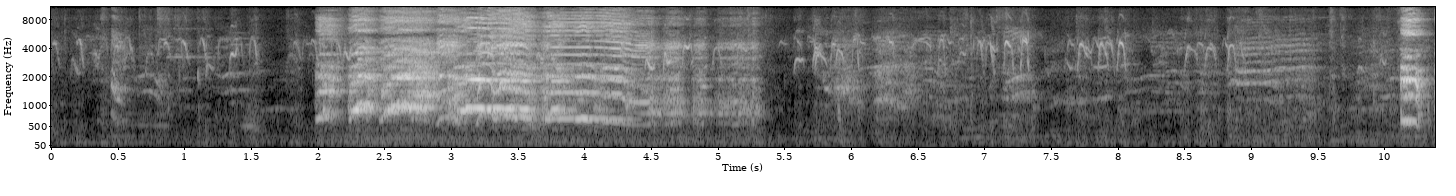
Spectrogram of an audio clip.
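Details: Young Kokok Balenggek rooster, two months old, from Solok in West Sumatra, Indonesia, gives one harsh, strained crow of about three seconds, wavering in pitch before fading, with quiet background noise.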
